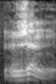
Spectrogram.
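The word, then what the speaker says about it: 刃: 중국어로는 ren 그럽니다. 근데 고대 상고음을 보면은 나르, 니르 그렇게 읽었대요.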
